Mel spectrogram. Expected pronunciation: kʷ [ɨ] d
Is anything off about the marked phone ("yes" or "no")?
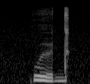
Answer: no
